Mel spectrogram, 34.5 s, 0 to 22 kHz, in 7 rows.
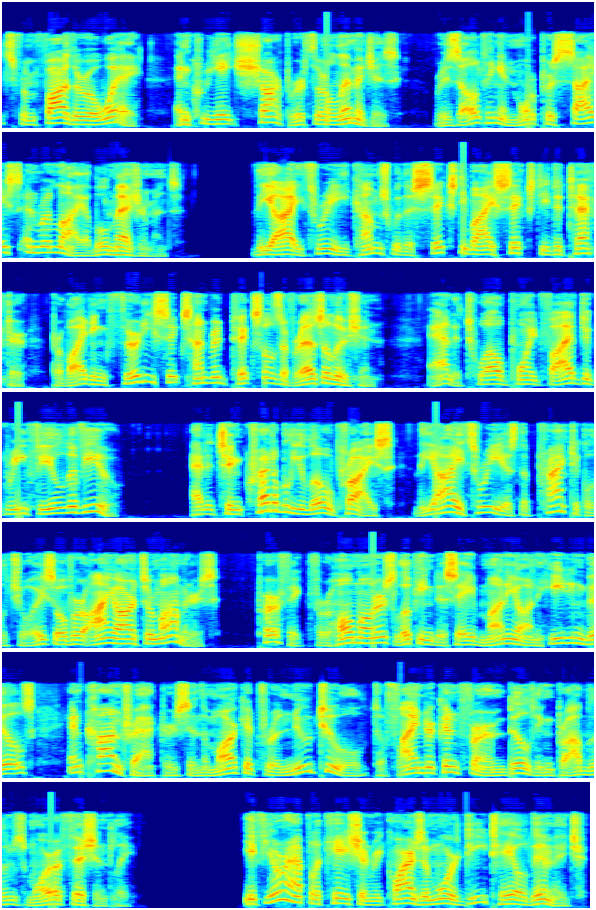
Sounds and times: Speech: 0:00.0 - 0:15.8, 0:16.4 - 0:30.8, 0:31.6 - 0:34.5.

